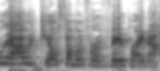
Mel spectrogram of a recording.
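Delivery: loud, high-pitched, tipsy stage whisper. Speaker retells leaning into a friend's ear while tipsy, retelling a loud tipsy whisper. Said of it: "thinking I'm whispering, and I go".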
